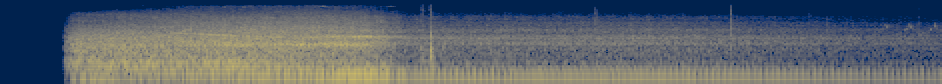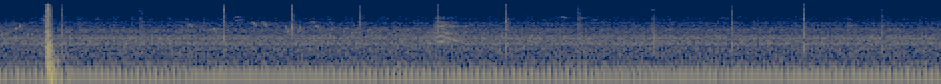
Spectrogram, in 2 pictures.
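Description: A car engine idles as a steady, low hum after a loud, rushing burst at the start, continuing quietly with no voices.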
